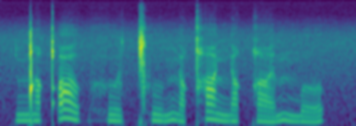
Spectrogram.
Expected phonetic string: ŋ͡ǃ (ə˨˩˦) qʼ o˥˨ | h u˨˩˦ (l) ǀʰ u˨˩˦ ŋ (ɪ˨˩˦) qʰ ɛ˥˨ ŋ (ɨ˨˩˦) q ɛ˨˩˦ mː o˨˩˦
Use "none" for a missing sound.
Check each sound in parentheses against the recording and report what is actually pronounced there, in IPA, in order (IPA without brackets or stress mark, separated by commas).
ə˨˩˦, l, ʏ˨˩˦, ɛ˨˩˦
